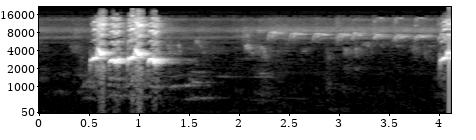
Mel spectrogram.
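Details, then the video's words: Sooty-headed bulbul calling: a loud, rich burst of three quick bubbly notes, followed by a faint series of thin, very high chips repeated for about two seconds, then the start of another loud note. "Suara burung kutilang panggilan"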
